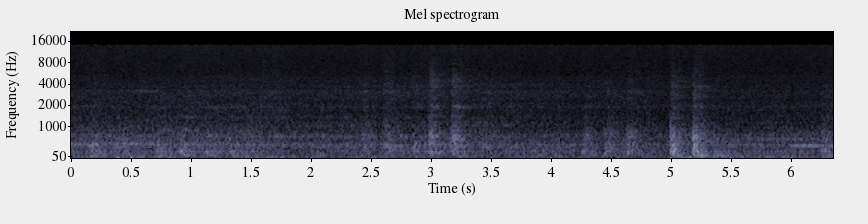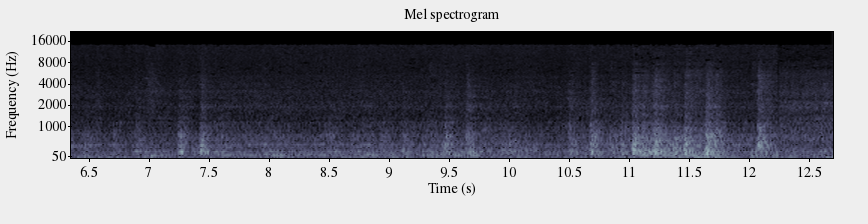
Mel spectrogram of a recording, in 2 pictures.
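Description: Electric Special Rapid (Shinkaisoku) commuter train running out of the station, heard from inside the carriage: a steady rumble of wheels and running gear, with single sharp clacks every second or two as the wheels cross rail joints and switches, and a louder run of clacks near the end.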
